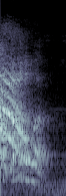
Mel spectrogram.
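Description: A single drawn-out cat meow from a cat in the room, fairly loud, sliding downward in pitch and fading away over about a second. No one talks over it.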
